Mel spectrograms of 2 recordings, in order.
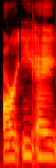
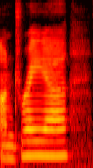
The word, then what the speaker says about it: Andrea: andrea a n d a-n-d-r-e-a you can pronounce it andrea andrea that's fine too i don't care how you pronounce it i'm not picky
